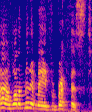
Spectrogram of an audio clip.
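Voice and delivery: put-on quick, high, rattled-off New Jersey accent. Imagining the actor saying a sponsor line, Ralph's New Jersey accent. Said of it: "And his New Jersey accent".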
